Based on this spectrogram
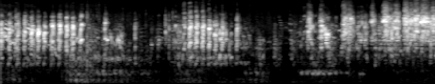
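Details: Budgies chirping while eating and playing, a dense chatter of warbled, scratchy notes and squeaks running without pause.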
